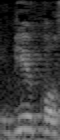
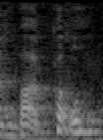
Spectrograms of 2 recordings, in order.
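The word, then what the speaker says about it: buccal: Now, um can you tell the jury what a bugle swab is? So, a bugle swab or a buckle swab depending on different people say it different ways. It's spelled B U C A L and that is a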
